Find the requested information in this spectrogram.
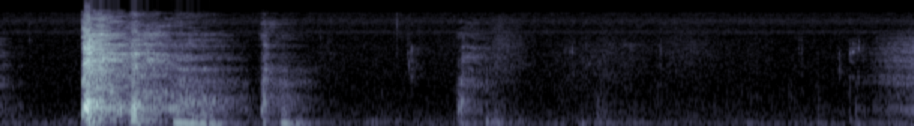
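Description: A forceful cough with a rattling, phlegmy tail, then softer coughs and throat clearing: a wet, productive cough.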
